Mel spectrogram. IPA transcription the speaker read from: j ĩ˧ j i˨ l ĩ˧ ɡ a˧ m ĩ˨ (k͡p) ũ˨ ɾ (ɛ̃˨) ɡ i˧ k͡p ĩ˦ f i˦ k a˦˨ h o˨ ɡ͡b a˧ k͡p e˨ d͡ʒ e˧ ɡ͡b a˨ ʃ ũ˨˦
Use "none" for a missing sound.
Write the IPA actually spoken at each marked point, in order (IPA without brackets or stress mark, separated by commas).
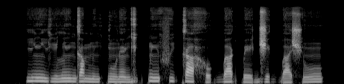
k͡p, ɛ̃˨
